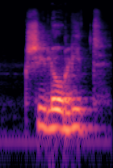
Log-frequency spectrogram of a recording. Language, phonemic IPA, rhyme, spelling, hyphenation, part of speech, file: Dutch, /ˌksi.loːˈlit/, -it, xyloliet, xy‧lo‧liet, noun, Nl-xyloliet.ogg
- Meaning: an artificial stone made of compressed magnesite and cellulose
